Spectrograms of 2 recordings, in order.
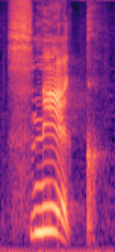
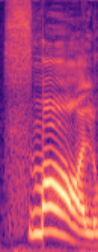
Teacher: insertion of a vowel between the consonants SM and SN.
